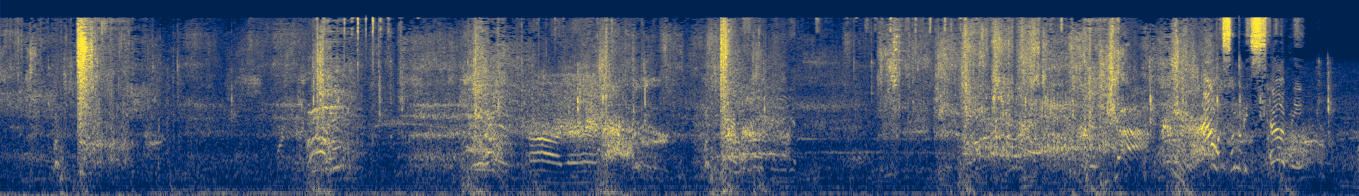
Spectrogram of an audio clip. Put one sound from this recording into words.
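Heavy blows thud against bodies.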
